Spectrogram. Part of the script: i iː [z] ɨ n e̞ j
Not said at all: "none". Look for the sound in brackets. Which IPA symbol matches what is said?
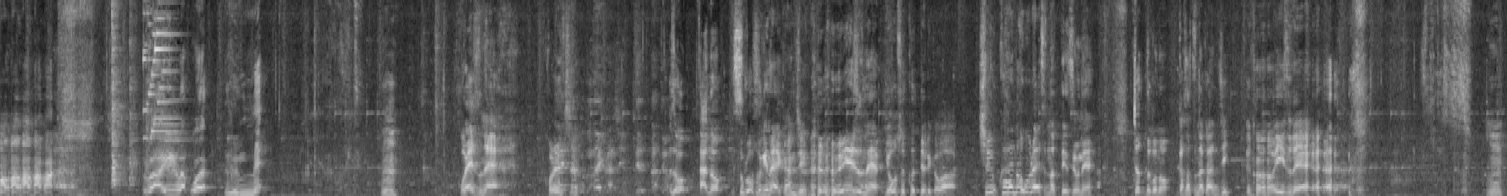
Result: s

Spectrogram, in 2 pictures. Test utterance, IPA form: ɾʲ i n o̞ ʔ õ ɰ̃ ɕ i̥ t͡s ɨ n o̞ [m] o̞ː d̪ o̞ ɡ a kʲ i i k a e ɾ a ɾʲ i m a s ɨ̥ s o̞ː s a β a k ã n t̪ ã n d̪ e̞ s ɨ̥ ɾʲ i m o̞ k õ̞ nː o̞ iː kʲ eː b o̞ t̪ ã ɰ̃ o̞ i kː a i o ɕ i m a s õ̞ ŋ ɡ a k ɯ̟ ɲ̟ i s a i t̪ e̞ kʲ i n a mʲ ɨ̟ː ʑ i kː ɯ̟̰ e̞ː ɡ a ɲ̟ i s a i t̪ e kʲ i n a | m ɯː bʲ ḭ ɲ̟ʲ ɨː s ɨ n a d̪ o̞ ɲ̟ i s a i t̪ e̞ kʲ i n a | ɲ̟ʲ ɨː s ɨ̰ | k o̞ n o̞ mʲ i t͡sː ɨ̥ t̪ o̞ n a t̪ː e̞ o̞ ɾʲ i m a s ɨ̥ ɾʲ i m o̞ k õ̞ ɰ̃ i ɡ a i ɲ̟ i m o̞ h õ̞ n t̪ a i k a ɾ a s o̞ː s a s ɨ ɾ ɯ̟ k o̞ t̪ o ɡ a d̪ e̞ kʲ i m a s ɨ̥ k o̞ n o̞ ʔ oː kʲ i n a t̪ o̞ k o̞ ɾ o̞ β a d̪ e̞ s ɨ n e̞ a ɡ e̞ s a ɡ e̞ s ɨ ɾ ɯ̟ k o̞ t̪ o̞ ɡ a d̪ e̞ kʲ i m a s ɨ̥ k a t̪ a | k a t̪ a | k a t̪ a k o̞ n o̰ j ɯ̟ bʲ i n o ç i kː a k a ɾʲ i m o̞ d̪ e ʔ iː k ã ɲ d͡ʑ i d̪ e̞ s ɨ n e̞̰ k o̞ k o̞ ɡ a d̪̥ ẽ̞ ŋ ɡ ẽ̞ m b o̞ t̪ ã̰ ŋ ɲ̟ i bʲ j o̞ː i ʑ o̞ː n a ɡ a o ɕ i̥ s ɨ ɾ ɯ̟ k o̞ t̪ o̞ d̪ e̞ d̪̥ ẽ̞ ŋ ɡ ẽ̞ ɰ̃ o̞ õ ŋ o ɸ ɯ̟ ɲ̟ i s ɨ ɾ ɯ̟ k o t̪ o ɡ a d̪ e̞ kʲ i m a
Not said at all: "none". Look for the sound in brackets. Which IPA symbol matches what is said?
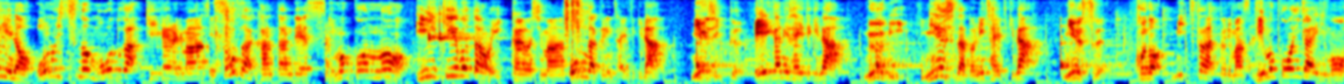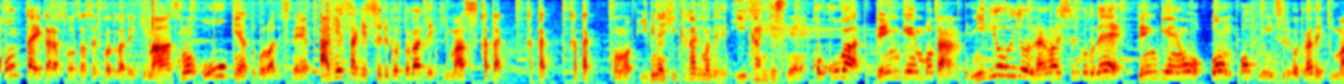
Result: m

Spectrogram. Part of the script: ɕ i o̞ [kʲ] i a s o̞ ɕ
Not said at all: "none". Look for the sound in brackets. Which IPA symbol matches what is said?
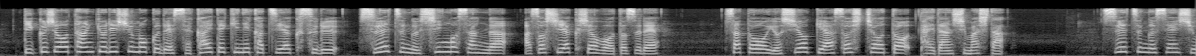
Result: kʲ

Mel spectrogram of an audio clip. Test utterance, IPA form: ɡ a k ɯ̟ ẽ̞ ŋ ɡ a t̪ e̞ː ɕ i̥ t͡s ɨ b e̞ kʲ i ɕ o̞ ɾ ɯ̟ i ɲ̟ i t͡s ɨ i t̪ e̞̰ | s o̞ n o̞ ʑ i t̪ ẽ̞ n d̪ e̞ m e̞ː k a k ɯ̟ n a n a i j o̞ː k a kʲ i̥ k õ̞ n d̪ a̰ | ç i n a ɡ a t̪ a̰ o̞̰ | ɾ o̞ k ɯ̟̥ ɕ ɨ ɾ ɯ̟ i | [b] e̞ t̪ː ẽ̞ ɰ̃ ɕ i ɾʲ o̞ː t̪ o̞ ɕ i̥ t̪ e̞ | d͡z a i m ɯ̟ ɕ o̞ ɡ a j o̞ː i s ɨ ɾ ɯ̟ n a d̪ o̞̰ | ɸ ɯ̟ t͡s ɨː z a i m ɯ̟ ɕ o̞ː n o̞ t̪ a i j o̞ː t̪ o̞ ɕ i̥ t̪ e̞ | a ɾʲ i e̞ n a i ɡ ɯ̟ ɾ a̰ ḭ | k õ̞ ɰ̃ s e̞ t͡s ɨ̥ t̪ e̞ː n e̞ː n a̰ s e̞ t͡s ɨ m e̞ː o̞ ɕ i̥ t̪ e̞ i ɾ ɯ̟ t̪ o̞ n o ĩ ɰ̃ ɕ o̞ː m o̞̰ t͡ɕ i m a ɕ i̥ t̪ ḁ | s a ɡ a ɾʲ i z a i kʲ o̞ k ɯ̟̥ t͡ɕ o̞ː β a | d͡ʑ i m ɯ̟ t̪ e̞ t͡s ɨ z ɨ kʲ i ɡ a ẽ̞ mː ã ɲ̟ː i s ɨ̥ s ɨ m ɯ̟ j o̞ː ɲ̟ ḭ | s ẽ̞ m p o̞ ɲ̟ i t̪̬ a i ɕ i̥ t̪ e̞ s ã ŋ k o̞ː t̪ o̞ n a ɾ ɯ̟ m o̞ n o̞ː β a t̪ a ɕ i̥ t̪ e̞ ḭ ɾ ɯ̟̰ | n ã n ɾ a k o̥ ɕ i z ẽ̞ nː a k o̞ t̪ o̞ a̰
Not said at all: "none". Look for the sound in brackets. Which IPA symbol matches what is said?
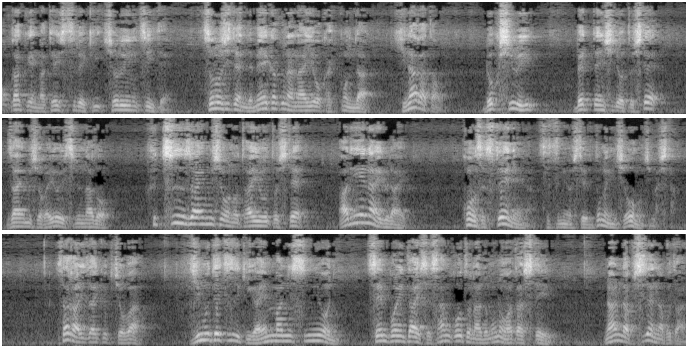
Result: b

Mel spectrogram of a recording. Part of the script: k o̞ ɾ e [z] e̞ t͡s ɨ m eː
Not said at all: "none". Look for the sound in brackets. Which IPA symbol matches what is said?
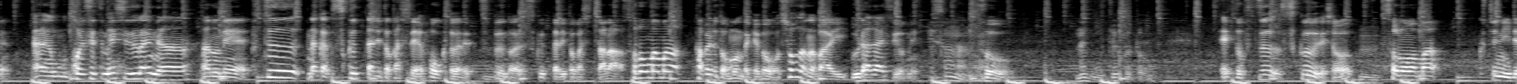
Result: s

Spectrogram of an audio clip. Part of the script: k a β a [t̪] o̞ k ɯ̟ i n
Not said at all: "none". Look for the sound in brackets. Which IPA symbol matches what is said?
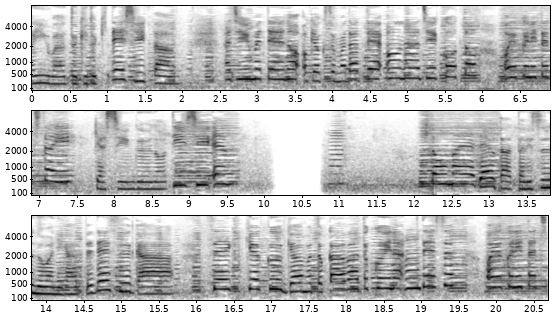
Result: t̪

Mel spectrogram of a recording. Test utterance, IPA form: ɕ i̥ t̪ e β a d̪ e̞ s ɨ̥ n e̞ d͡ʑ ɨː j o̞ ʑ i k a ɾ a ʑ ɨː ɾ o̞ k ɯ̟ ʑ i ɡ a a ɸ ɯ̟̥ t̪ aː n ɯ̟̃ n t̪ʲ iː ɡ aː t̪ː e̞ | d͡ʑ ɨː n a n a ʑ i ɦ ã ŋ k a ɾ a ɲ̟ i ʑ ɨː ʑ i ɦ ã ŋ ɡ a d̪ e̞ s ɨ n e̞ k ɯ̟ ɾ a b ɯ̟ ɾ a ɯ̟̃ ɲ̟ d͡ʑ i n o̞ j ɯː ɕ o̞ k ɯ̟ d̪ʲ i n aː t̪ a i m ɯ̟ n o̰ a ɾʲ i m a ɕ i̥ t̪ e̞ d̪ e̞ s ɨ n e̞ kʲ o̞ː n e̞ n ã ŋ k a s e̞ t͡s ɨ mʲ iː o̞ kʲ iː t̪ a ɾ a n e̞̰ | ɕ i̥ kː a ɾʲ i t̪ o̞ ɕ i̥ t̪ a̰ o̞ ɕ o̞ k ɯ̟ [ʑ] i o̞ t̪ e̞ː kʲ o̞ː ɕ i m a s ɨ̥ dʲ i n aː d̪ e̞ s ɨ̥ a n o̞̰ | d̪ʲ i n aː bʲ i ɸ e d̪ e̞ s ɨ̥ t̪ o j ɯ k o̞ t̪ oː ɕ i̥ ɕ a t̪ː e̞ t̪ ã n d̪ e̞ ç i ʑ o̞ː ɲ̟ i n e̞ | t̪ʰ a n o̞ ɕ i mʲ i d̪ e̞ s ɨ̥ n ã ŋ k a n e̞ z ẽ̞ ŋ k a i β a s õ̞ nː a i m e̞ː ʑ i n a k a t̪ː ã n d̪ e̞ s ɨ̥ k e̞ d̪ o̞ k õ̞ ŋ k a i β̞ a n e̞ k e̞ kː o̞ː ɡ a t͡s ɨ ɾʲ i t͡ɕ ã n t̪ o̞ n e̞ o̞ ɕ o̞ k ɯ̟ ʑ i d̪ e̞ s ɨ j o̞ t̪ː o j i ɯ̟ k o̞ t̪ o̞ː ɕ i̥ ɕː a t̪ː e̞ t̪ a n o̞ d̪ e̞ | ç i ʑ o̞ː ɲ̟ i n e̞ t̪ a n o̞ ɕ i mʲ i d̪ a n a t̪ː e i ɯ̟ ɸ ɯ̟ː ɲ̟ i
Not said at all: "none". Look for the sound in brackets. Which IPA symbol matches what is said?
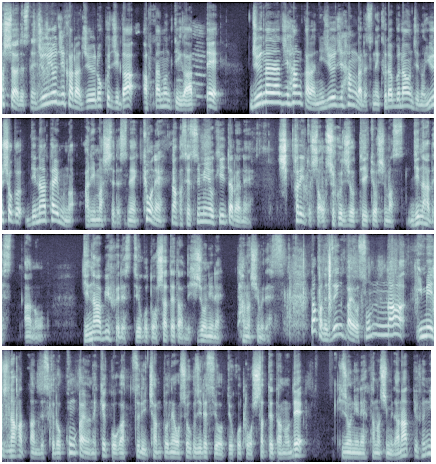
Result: ʑ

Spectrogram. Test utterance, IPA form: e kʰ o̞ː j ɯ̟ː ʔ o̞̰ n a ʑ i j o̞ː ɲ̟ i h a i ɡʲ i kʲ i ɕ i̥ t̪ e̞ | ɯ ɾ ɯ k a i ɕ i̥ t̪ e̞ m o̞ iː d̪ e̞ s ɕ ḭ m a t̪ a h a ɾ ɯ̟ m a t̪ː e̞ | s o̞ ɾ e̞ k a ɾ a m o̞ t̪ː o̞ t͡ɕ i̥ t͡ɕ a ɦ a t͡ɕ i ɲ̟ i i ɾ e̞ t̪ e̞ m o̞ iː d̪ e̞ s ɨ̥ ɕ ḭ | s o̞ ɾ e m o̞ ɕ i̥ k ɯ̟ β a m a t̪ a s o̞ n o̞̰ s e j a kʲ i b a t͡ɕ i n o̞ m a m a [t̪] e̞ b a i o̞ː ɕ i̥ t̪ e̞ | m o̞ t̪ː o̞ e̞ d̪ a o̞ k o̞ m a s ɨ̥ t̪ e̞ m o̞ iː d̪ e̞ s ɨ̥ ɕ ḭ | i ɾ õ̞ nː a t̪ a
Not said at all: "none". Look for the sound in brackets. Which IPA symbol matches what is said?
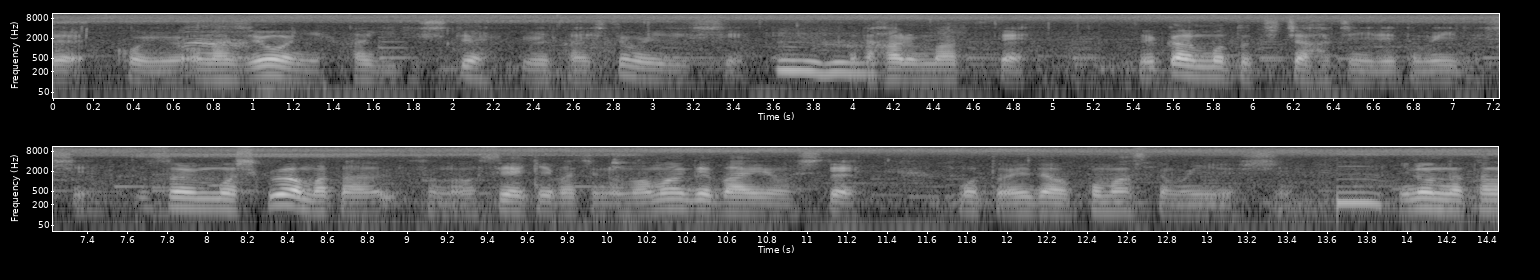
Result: d̪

